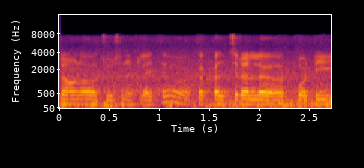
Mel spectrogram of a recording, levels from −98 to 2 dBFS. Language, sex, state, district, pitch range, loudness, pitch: Telugu, male, Andhra Pradesh, Anantapur, 135-145 Hz, -22 LUFS, 140 Hz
